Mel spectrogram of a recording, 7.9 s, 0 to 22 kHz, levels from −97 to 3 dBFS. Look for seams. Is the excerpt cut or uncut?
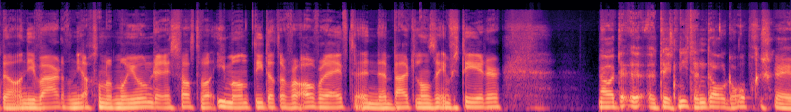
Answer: uncut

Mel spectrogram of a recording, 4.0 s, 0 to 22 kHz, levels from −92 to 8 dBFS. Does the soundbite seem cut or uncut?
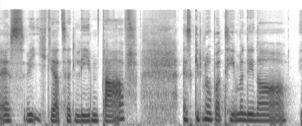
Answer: cut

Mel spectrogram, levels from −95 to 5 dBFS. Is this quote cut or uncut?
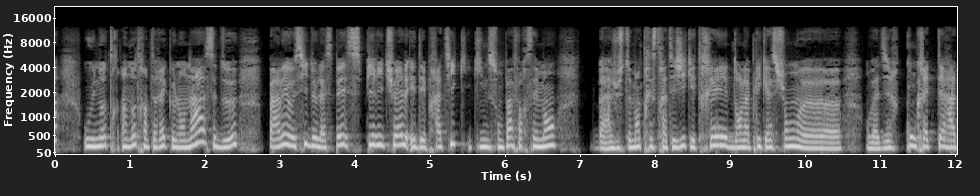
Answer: uncut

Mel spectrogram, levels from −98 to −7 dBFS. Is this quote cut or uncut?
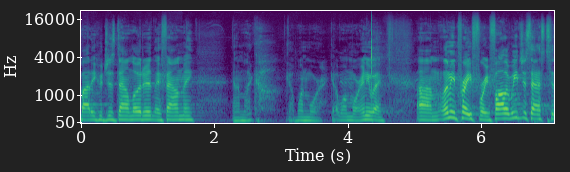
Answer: uncut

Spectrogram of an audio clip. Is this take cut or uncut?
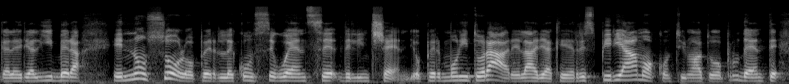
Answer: uncut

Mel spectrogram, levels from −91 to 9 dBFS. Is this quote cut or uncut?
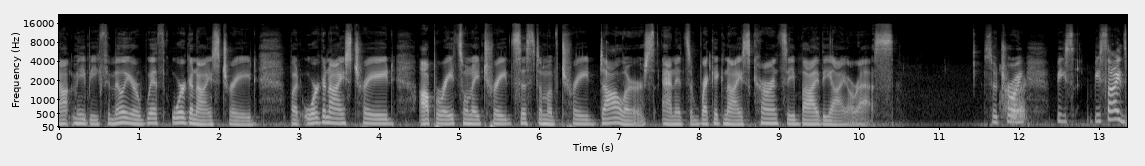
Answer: uncut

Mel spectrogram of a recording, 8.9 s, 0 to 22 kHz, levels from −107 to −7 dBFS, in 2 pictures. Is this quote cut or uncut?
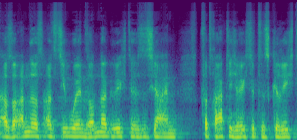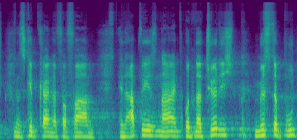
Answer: cut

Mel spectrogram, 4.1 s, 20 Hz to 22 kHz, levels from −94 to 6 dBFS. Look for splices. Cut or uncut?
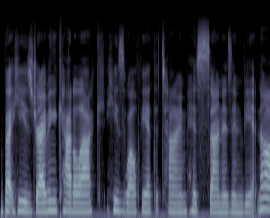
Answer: cut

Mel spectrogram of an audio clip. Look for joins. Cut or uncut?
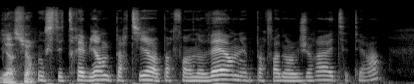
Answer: uncut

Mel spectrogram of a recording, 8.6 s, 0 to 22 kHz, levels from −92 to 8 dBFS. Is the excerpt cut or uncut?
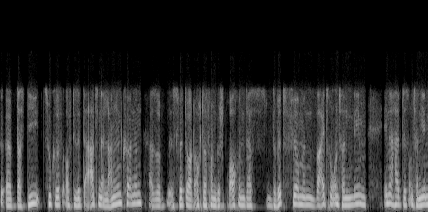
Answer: cut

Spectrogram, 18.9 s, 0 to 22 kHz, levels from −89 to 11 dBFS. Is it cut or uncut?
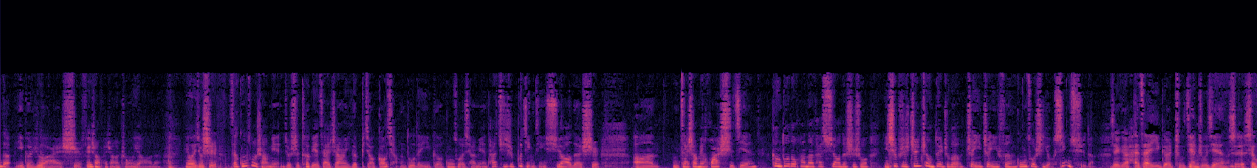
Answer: cut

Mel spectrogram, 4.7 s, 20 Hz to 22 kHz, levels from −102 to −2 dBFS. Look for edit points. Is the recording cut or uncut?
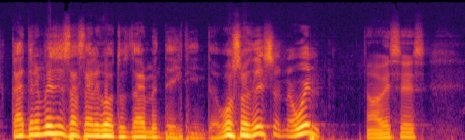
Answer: cut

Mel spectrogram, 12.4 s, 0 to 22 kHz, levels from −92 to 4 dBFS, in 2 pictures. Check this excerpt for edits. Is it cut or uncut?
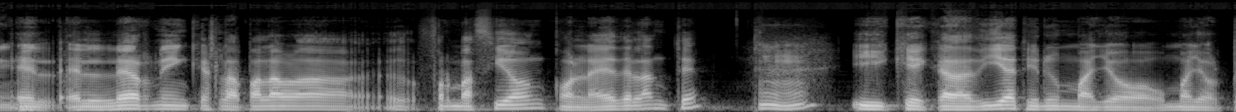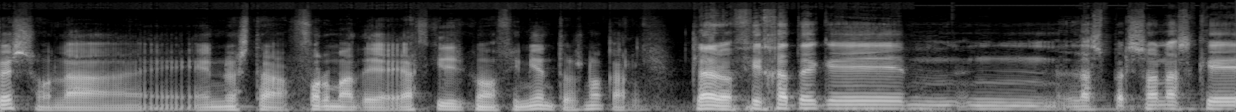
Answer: cut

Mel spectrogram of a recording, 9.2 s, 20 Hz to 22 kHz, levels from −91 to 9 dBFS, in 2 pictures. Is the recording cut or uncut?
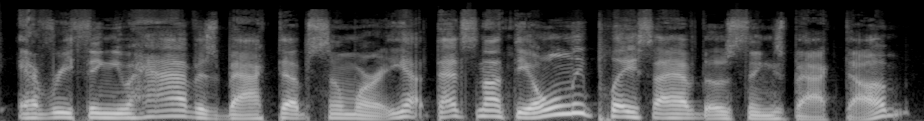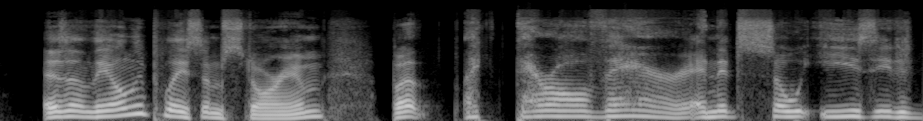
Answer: uncut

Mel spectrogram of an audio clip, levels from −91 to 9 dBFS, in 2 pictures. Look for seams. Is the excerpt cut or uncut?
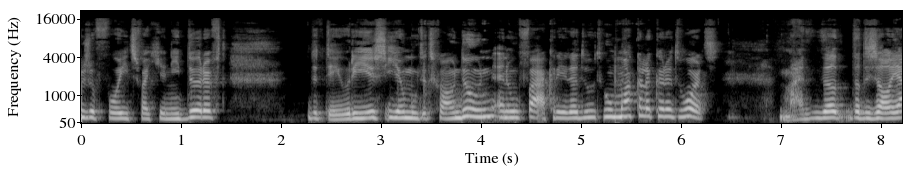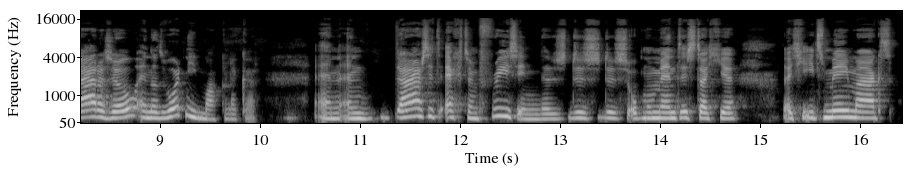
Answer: uncut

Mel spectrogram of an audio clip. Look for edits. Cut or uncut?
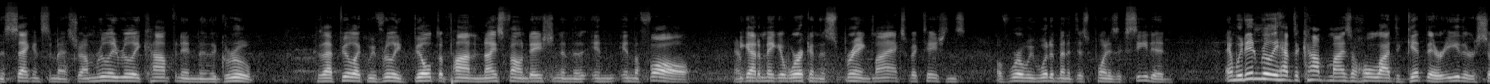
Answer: cut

